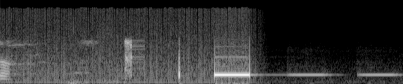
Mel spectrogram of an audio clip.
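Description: A steady telephone-line beep, like a dial or busy tone: first very loud and short, about two seconds in, then the same tone quieter, broken once by a brief gap.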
